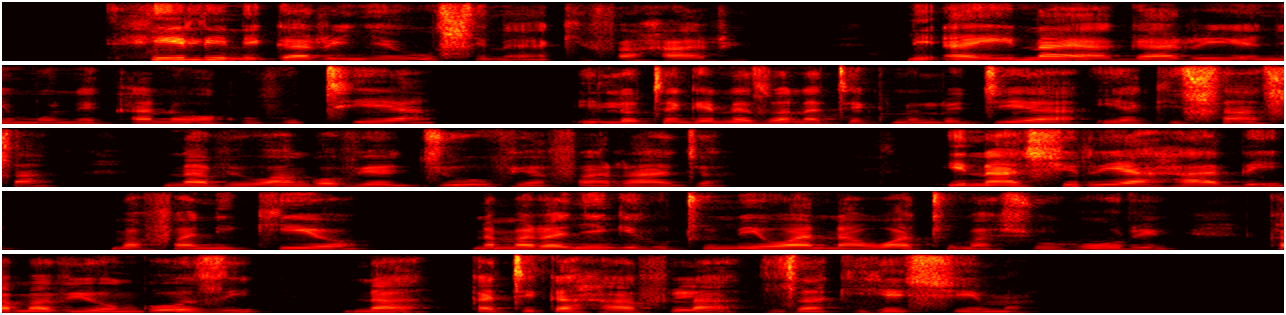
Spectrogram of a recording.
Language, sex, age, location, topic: Swahili, female, 36-49, Kisumu, finance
